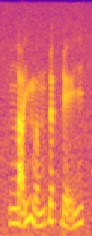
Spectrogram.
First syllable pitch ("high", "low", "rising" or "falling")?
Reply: rising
